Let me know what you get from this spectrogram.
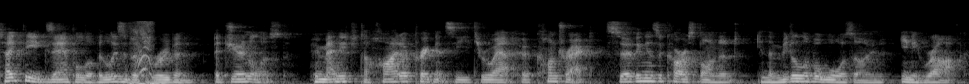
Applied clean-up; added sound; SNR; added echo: none; Zipper (clothing); 2 dB; reverberation time 0.7 s.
